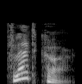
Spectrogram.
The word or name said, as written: flatcar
